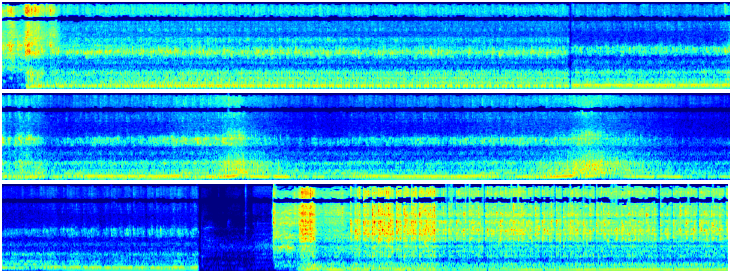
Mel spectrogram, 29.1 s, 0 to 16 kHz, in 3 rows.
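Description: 1957 Chevrolet Bel Air engine starting and idling, revved twice, each rev rising then falling. After a one-second gap, a 1965 Ford Mustang engine runs steadily.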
